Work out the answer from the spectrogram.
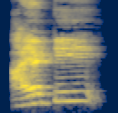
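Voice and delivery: ordinary talk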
